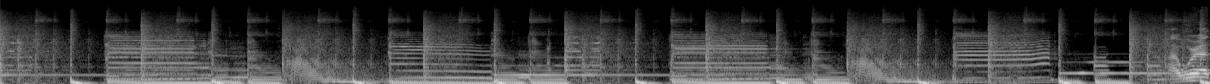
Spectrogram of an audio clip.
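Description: Nothing goes wrong anywhere in this recording, so there's no fault to point to at any moment.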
